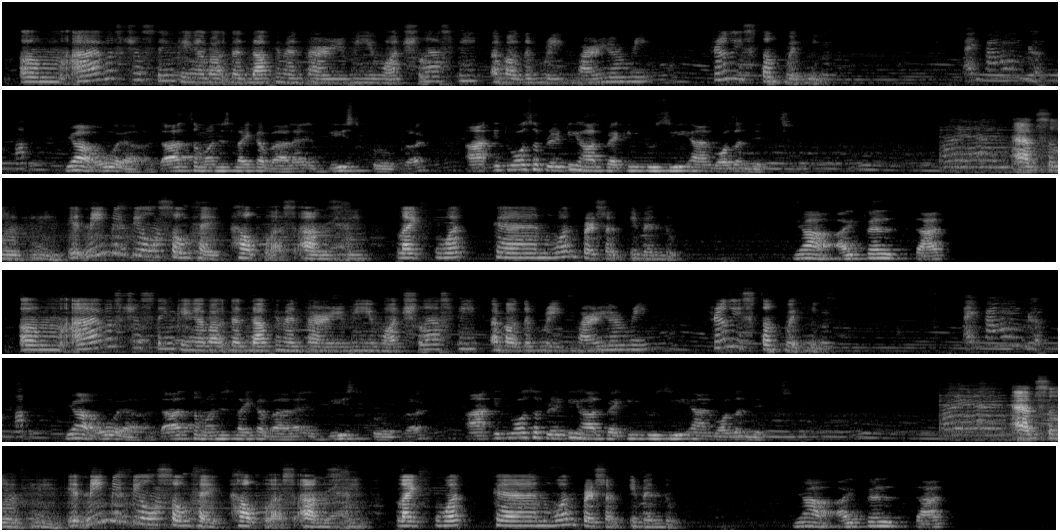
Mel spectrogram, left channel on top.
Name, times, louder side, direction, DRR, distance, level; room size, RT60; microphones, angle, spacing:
voice 1, 0.2-6.5 7.1-8.3 9.6-10.4 10.7-10.8 19.9-25.7 26.0-27.9, right 3 dB, 85° right, 2.0 m, -29 dB
sound 1, 4.4-21.0, equal, 5° right, 1.8 m, -51 dB
voice 2, 11.2-14.8 15.2-18.2 29.0-30.5, left 3 dB, 40° left, 1.2 m, -30 dB
8.3 x 3.0 x 4.2 m
head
